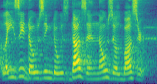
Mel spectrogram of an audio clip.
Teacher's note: Voice alveolar sibilant Z.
